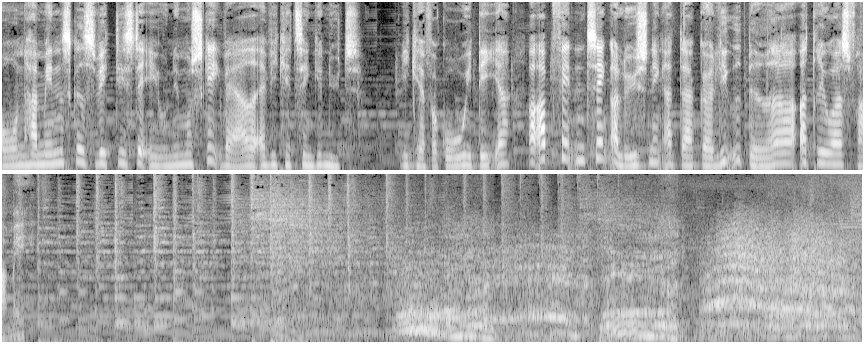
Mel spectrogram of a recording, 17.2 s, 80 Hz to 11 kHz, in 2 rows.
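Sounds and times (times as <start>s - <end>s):
speech: 0.0s - 9.1s
big cats roaring in a savanna: 12.5s - 17.2s.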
